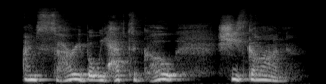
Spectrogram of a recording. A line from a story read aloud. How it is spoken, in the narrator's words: pleaded with as much sensitivity as the situation could allow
